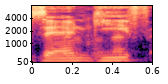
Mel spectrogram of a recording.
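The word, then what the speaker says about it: Zangief: that so it wouldn't it wouldn't be pronounced Zang no it's zangi Russian so so the EI or whatever makes the e in Russian yeah he's he's Russian it's e I'm Russian you are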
